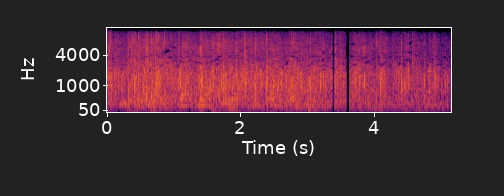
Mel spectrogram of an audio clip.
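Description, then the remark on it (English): A large crowd applauds enthusiastically, a dense, steady wash of clapping that stays loud for several seconds with only a brief dip near the end, with no voices standing out. “We want to give you an enthusiastic round of applause.”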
